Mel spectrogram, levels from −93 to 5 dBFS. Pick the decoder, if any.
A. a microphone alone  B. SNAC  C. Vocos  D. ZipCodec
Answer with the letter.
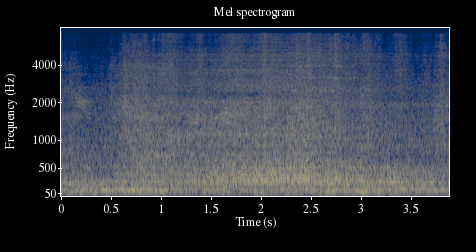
A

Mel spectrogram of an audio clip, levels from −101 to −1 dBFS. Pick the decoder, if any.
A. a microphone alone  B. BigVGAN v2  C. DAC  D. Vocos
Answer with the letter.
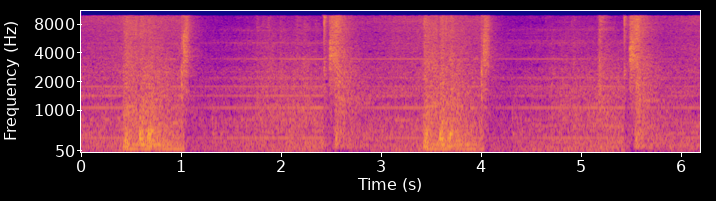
A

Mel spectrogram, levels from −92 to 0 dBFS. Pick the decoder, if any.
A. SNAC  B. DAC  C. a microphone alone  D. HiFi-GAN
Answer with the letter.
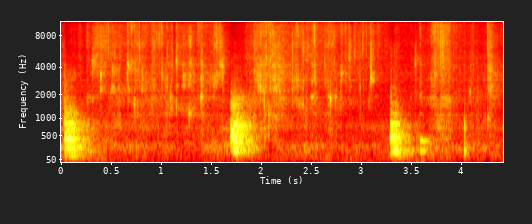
A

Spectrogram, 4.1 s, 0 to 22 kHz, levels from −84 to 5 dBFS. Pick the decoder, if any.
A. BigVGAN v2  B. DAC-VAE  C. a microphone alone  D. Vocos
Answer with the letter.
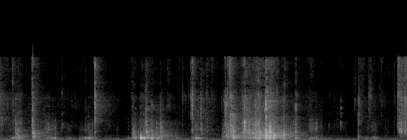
C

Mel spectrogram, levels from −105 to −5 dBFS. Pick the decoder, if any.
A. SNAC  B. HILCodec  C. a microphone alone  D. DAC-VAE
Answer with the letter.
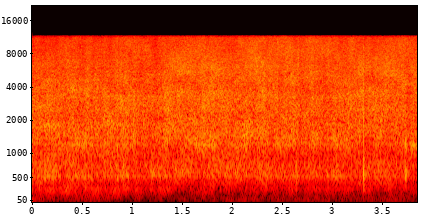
A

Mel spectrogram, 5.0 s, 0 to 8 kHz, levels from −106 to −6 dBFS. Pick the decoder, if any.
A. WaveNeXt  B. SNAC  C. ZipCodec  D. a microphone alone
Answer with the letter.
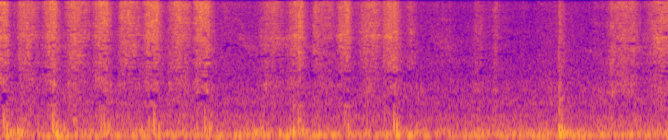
D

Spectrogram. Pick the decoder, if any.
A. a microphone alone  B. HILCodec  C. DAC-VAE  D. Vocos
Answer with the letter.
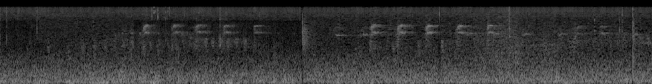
A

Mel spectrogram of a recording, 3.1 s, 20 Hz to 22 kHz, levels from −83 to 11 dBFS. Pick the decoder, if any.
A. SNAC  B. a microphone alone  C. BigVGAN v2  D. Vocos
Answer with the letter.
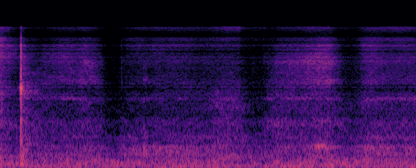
A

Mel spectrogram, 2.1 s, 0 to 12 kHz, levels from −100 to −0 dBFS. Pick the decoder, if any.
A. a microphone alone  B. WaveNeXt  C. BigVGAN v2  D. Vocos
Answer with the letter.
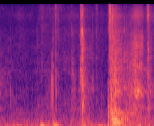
A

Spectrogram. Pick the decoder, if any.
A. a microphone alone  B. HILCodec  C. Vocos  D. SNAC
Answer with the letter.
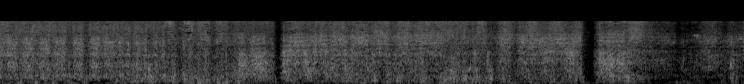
A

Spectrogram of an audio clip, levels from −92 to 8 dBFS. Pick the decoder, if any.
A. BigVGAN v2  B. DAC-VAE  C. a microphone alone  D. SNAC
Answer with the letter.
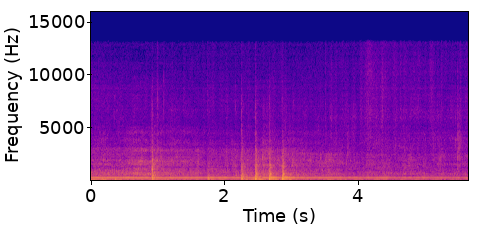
B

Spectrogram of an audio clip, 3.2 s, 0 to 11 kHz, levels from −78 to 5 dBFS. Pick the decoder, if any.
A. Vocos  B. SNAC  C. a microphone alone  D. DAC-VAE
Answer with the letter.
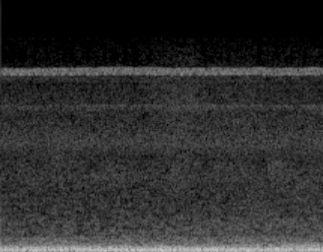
C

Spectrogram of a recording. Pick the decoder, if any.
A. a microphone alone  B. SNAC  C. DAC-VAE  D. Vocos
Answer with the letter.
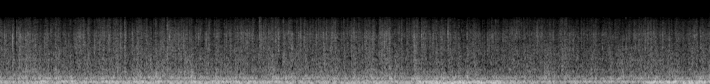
A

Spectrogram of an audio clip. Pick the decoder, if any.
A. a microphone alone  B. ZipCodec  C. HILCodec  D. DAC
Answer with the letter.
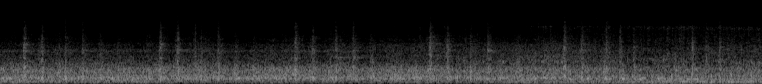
A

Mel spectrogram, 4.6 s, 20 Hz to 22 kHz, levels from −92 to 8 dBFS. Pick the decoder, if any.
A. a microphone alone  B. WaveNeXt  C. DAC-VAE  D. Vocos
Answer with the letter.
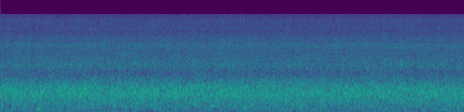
A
